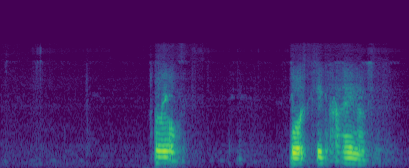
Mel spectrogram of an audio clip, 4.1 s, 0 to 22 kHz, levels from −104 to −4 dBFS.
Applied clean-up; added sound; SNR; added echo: neural mask model DeepFilterNet 3.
